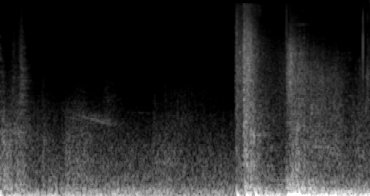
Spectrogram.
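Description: World of Tanks tank cannon firing premium rounds, two sharp booming shots near the end after a quieter stretch of low rumble.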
